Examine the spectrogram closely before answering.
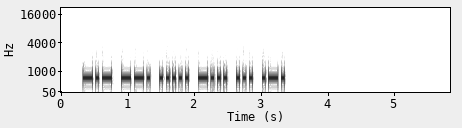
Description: Morse code, heard as a keyed tone, about 25 wpm, 700 Hz. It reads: KG5BSR
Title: USA Call Signs - 6 Characters - Repeated 3x - 25wpm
